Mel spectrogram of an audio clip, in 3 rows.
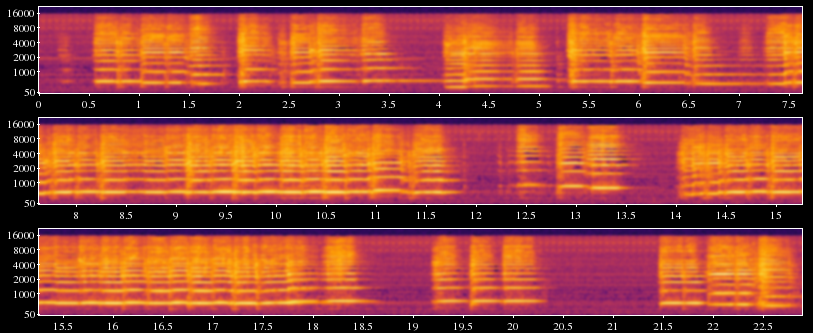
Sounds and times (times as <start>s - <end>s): Violin, fiddle: 0.6s - 11.8s, 12.4s - 18.6s, 21.5s - 22.8s.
